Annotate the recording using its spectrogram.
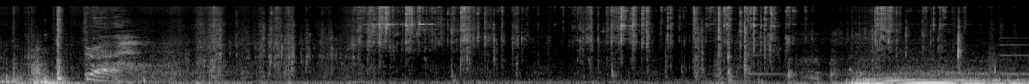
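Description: Keys jangling with scattered clicks and rattles, then, about eight and a half seconds in, the 2006 Mini Cooper S's supercharged 1.6-litre four-cylinder engine starts with a brief rev flare and settles to a low, steady running note.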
